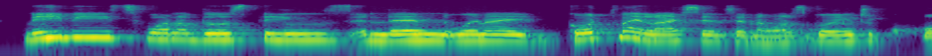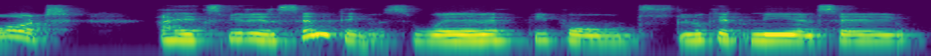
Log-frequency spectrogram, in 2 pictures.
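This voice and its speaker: A middle-aged woman from Zimbabwe speaking on a webinar call, reflective and earnest, pausing on fillers and restarting her sentences. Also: medium pitch. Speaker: guest speaker. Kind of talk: candid personal conversation. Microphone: webinar video call.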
